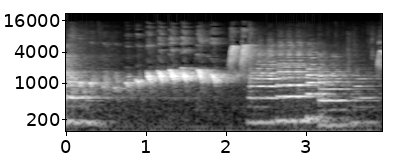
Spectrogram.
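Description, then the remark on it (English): A laughing thrush with brown feathers and a dark beak calls with a run of bright, rising whistled notes, then a rich, harmonic phrase that swells and rolls on; no one speaks. “The laughing thrush was interested.”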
